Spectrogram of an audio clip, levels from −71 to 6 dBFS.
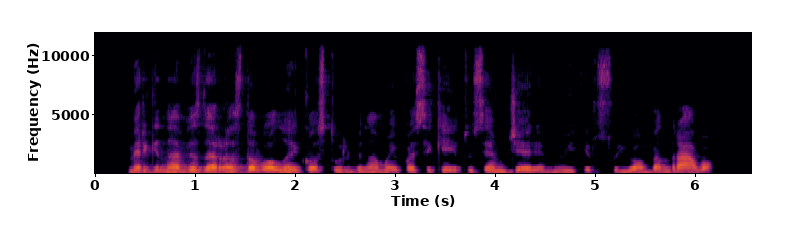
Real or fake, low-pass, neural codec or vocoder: real; 10.8 kHz; none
